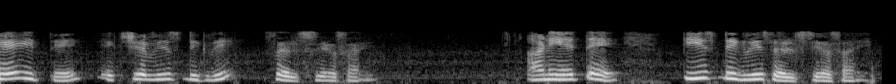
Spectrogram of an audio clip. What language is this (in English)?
Marathi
